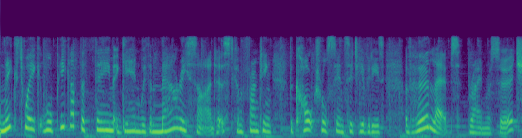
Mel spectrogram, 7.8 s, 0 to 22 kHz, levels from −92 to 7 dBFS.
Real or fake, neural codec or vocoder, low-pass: real; none; 7.2 kHz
